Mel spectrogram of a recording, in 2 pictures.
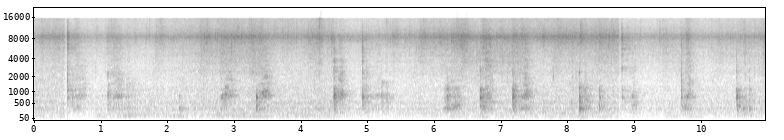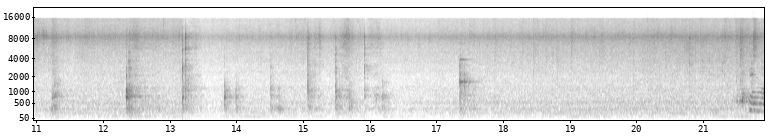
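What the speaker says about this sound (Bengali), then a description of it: "ভেন্ডিটা দিয়ে দেব। ভালো করে মশলার সাথে ভেজে নেব।" Okra frying with spices in a pan for restaurant-style bhindi do pyaza: a steady hot sizzle punctuated by repeated scraping strokes of a spoon stirring, close up.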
